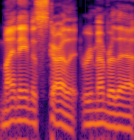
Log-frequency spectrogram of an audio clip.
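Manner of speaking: plain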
